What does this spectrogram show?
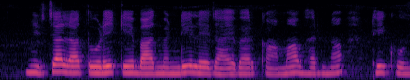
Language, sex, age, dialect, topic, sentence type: Chhattisgarhi, female, 25-30, Central, agriculture, question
